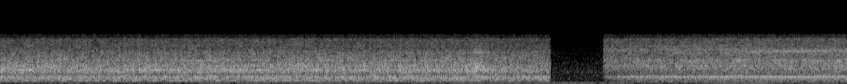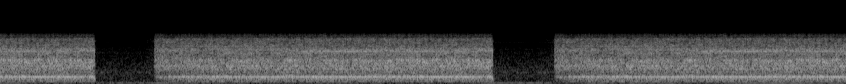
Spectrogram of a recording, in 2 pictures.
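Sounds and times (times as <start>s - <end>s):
machine hum and hiss: 0.0s - 16.9s.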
